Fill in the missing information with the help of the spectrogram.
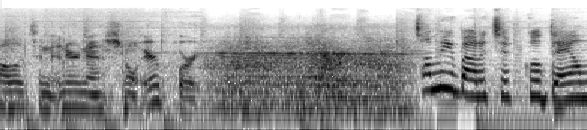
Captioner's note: airplane whizzing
